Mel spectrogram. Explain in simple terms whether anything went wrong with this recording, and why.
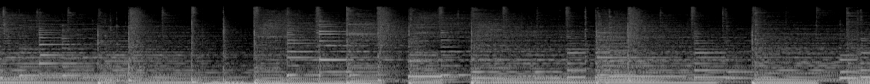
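A DC step starts at 2.03 s and lasts until 3.71 s. The waveform's zero line suddenly shifts off centre and then returns, like a floor tilting briefly. Each shift is heard as a low thump or click, while the sound itself carries on unchanged.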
